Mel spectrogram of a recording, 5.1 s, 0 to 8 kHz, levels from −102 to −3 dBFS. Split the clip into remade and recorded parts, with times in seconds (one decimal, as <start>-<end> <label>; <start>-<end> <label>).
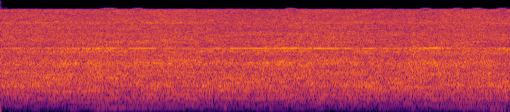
0.0-0.4 recorded; 0.4-1.1 remade; 1.1-4.0 recorded; 4.0-5.1 remade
